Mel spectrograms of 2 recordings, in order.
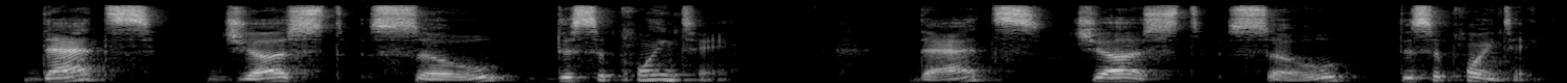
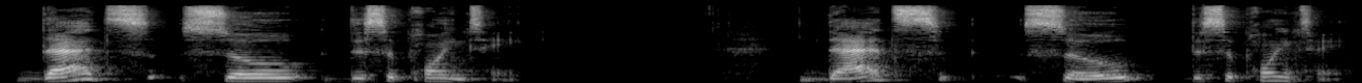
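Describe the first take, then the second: First: "just so" drawn out slowly; emphasized. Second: Slow, deliberate, spaced-out words; slow model phrase. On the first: Teacher shows how to emphasize, "just so" slow and deliberate. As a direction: lean on each word of "just so disappointing". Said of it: "if you want to emphasize it". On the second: Teacher models a direct expression, slowly and deliberately. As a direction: draw out "That's so disappointing". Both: Shown as a demonstration.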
